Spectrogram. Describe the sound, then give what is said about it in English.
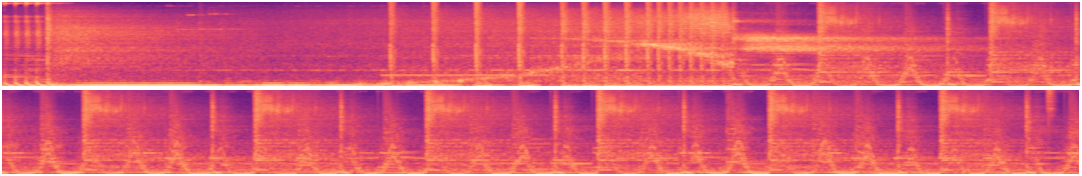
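An electronic theme tune opens with a heavy bass drone and a rising sweep, then breaks into a loud, driving beat of steady, rapid percussive hits with no one talking. “All right, let's hit the theme.”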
